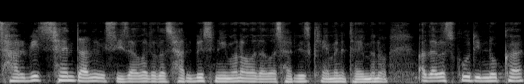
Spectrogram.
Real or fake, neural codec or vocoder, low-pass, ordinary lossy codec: fake; codec, 16 kHz, 1.1 kbps, Voila-Tokenizer; none; none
